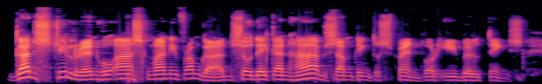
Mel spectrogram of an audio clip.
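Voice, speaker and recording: Over a quiet background, a man talks very slowly in a bright, sharp tone. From Philippines. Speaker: preacher. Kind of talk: Bible-teaching sermon in Taglish, expounding scripture. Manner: teacherly, conversational, switching between Tagalog and English, with humor. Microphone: headset.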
